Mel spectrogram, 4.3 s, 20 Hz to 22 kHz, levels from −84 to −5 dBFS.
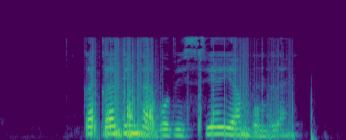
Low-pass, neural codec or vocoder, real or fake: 7.2 kHz; none; real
